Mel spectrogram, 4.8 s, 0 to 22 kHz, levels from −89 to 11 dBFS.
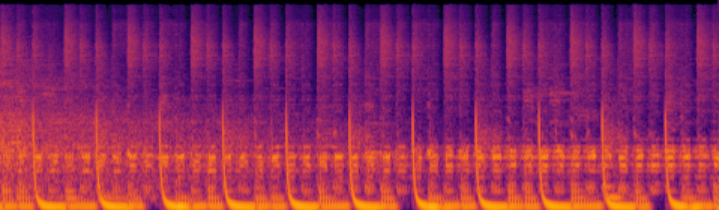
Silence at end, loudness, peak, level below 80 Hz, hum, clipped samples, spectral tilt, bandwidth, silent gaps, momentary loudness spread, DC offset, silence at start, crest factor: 0 s; -16 LUFS; -2 dBFS; -16 dBFS; none; under 0.1%; -5 dB/octave; 19.5 kHz; none; 1 LU; under 0.1%; 0 s; 12 dB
